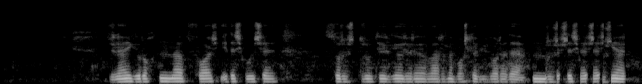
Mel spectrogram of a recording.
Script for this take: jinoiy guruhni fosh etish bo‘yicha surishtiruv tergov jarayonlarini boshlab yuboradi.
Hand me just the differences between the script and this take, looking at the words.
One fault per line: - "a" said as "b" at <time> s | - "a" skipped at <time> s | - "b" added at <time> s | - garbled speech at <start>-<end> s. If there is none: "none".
- garbled speech at 5.3-6.3 s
